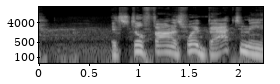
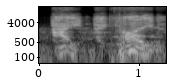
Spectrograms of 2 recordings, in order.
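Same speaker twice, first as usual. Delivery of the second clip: hallucinated voice; 2 semitones higher, slower than usual. Retold or imitated. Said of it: "I was hearing".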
